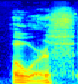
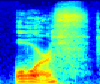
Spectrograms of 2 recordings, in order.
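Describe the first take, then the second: First: The vowel sounds like 'er' in 'her'. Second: The vowel sounds like 'or' in 'for'.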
